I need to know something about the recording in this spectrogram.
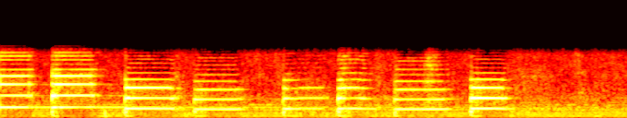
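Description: Acoustic guitar picked one note at a time by a beginner: a slow, simple tune of about eight single plucked notes, two higher ones and then a run of lower ones, each left to ring. The playing stops about five seconds in.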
